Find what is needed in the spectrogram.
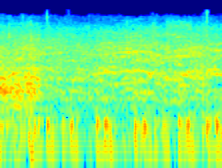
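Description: Fast, excited television match commentary over stadium crowd noise as a football attack builds.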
